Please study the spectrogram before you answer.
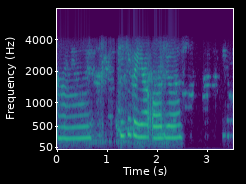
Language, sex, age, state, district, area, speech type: Hindi, female, 18-30, Madhya Pradesh, Chhindwara, urban, conversation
